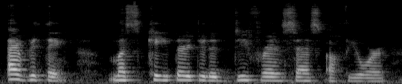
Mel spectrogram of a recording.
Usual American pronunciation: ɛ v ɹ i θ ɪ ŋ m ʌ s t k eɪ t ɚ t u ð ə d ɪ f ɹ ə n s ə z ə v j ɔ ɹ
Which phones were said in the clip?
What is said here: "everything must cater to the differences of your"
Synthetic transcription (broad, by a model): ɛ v ɹ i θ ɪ ŋ m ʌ s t k eɪ t ɚ t u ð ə d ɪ f ɹ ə n s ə s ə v j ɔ ɹ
